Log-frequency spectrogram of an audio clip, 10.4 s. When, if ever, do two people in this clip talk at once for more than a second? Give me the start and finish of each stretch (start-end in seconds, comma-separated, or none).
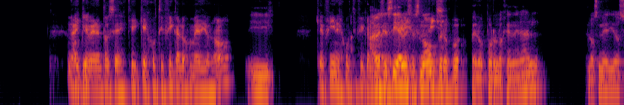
6.1-7.6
